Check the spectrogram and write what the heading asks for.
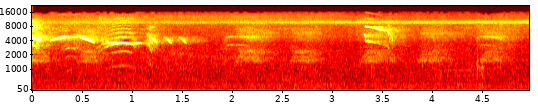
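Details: Least grebe at the nest: a loud burst of whistled, wavering notes in the first second, then softer scattered chirps and down-slurred notes over continuous low rumbling noise.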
